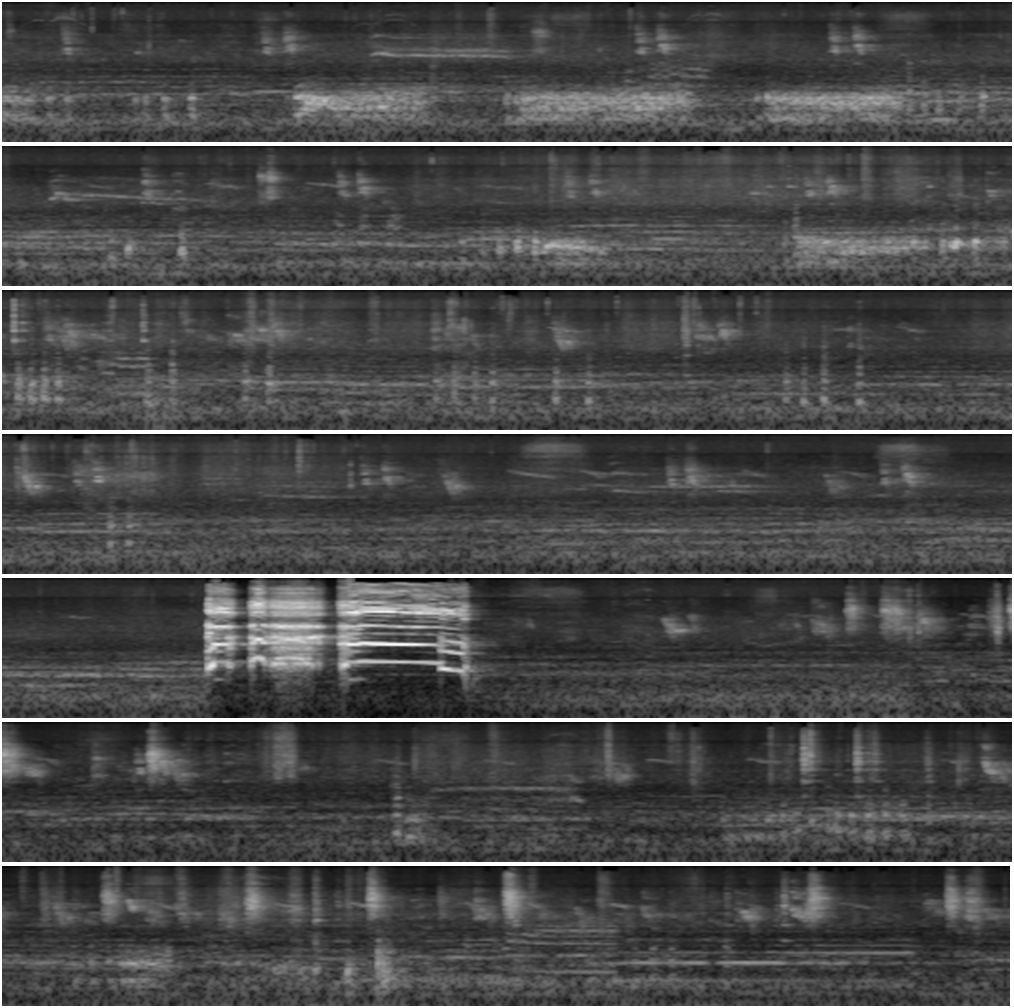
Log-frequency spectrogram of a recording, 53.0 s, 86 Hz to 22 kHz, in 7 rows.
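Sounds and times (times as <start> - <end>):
birds chirping: 0.0 - 53.0
rooster crowing: 31.8 - 34.0.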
